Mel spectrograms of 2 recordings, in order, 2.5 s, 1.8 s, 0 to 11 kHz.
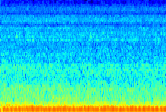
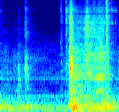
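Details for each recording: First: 1978 Jeep Cherokee SJ, unstarted for at least a year, after a short drive: a steady deep rumble held at a fast, even idle with no dip, oil pressure climbing with idle and temperature rising. Idling high. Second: 1978 Jeep Cherokee, sat for years, not started in at least a year, with new-looking battery cables and solenoid: the starter is bumped and gives a brief, solid crank that bites and spins cleanly; it engages normally.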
